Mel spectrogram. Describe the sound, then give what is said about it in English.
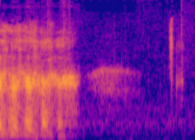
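A person imitates a horse whinny with their voice, a loud, wavering neigh lasting under a second, followed by near-quiet and a couple of faint, brief clicks. “I'm not a horse.”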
